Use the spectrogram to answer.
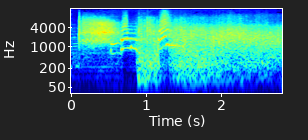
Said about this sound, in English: Slight pause, then huge, huge yeah. fucking explosion. The whole of the front door explodes.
